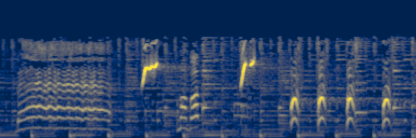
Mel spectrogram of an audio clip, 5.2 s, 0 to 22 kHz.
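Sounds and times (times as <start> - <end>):
speech: 0.2 - 0.8, 2.2 - 2.8
short rising whistle: 1.8 - 2.1, 3.0 - 3.3
kelpie sheepdog barking: 3.6 - 5.0.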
